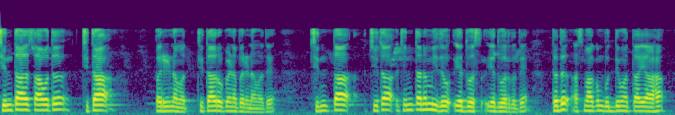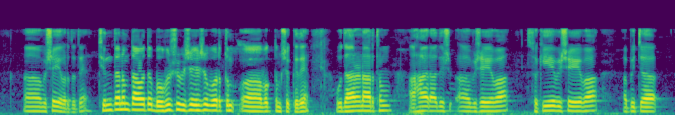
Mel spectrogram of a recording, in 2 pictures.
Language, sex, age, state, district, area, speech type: Sanskrit, male, 18-30, Karnataka, Haveri, urban, spontaneous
